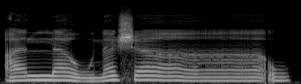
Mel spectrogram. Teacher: 4 الف کے مقدار کے برابر ہم اس شین الف زبر شاہ کو کھینچیں گے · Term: مد واجب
